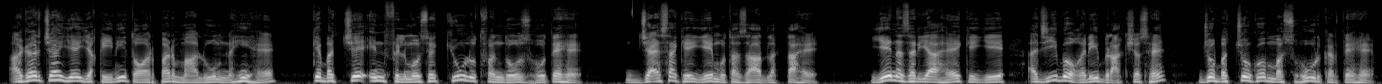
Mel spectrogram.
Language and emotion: Urdu, neutral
